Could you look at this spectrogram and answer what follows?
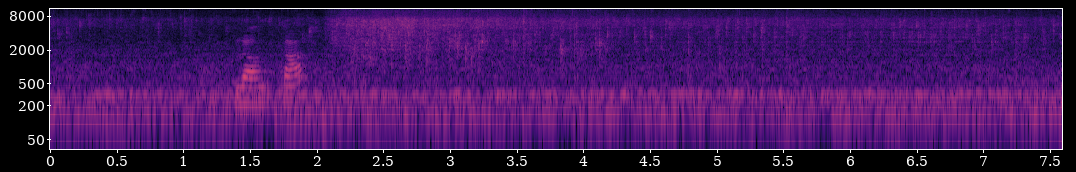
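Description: Black cumin and onion hit hot oil for a tempering. A brief voice comes first, then a bright, crackling hiss swells up and holds steady at close range.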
